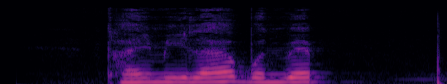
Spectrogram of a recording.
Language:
Thai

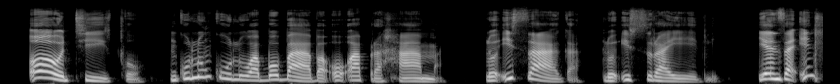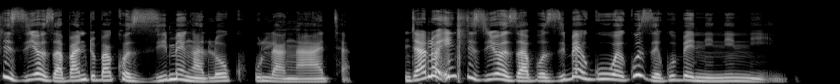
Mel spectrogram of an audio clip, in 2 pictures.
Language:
North Ndebele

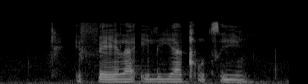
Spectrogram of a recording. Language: Southern Sotho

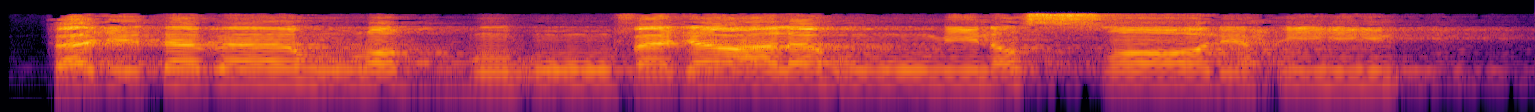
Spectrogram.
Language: Arabic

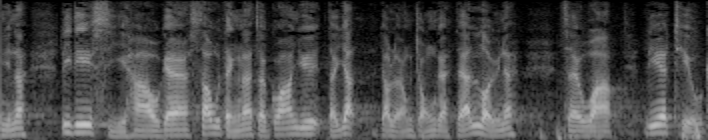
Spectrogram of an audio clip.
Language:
Cantonese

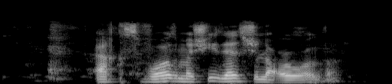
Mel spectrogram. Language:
Kabyle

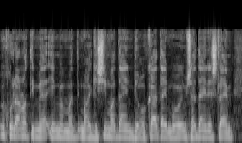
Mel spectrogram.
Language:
Hebrew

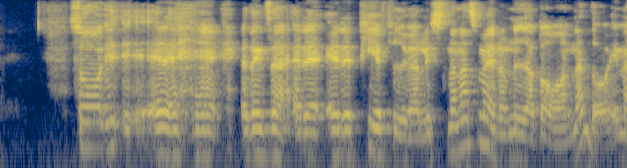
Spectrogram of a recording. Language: Swedish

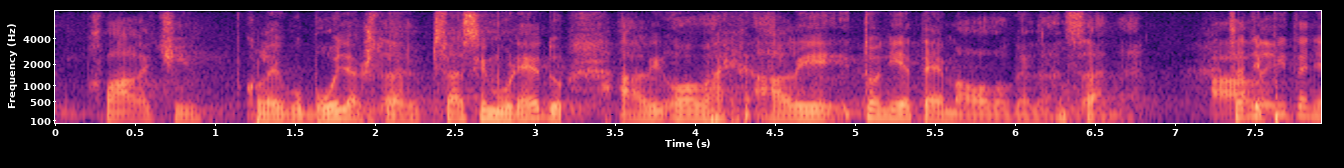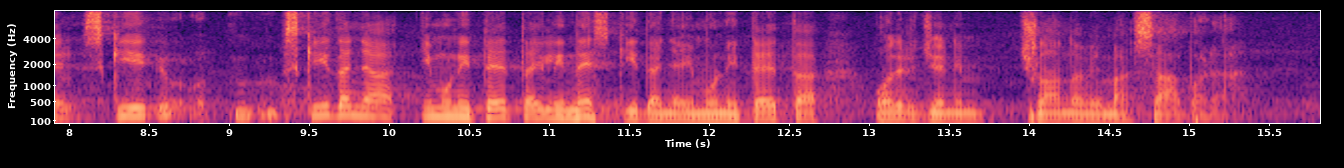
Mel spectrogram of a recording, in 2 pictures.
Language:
Croatian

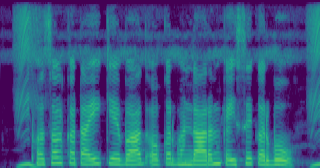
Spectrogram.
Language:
Chhattisgarhi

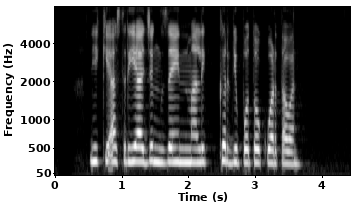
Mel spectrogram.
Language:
Sundanese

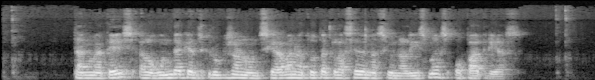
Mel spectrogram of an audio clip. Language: Catalan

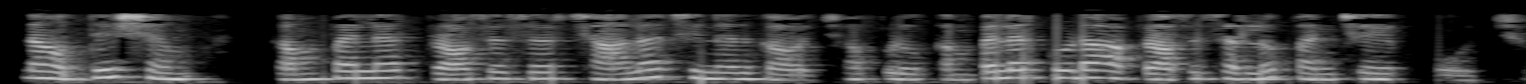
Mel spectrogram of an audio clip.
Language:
Telugu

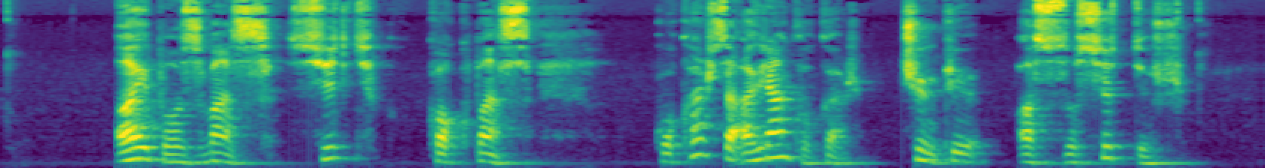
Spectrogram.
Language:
Turkish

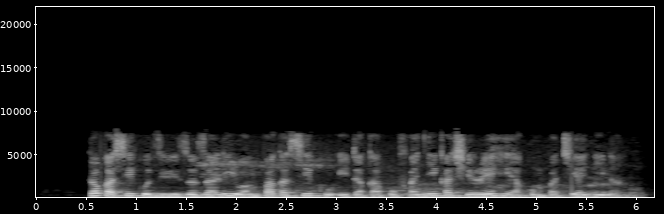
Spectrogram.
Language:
Swahili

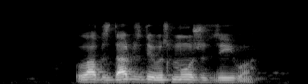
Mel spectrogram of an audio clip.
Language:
Latvian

